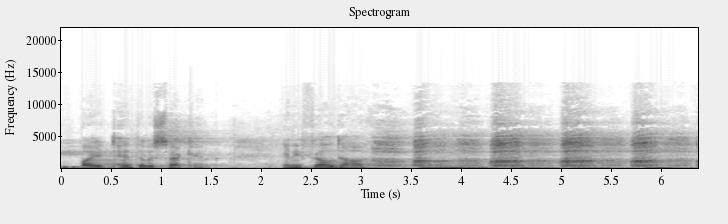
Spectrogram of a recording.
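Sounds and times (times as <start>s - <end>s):
speech: 0.2s - 1.6s, 2.2s - 4.0s
person gasping for breath: 3.1s - 6.3s.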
